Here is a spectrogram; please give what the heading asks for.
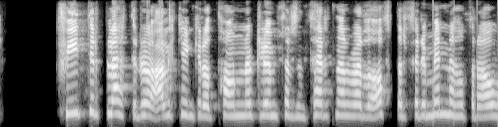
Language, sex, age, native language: Icelandic, female, 20-29, Icelandic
